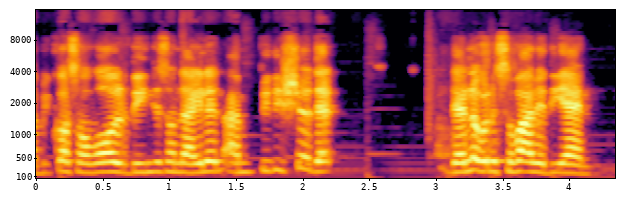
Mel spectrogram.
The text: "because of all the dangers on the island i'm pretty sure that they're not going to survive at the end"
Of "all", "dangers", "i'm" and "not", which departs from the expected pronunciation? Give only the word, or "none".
dangers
